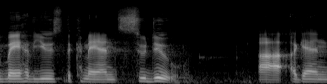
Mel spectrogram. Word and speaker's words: sudo: Some of you may have used the command sudo. Again, some people say sudo, like it rhymes with judo.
